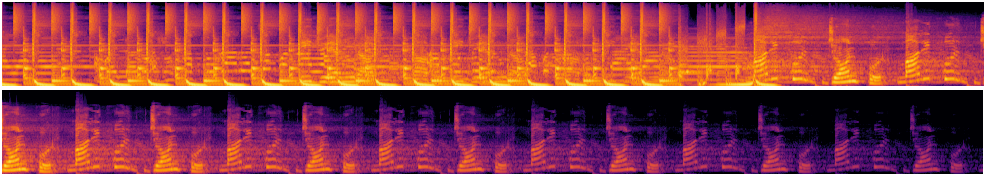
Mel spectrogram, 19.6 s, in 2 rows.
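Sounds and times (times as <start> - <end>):
Bhojpuri dholak bass dance mix: 0.0 - 10.4.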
